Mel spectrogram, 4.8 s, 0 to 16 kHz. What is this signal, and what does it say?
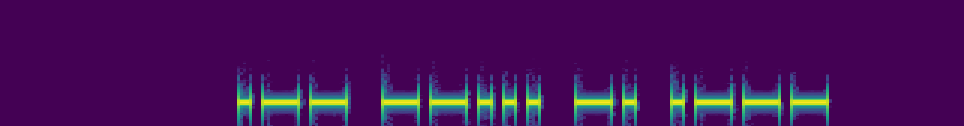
Morse code, heard as a keyed tone, about 20 wpm, 700 Hz. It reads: W7NJ
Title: USA Call Signs - 3x Character Spacing - 20wpm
